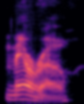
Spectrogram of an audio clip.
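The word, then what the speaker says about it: Merrow: of the generations beforehand my last name should be pronounced marrow m e r r o w but going along with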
